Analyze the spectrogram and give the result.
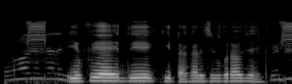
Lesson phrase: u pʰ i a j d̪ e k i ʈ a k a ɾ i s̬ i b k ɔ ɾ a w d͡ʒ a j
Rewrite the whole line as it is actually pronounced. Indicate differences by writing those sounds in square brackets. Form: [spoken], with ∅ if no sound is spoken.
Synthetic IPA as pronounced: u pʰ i a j d̪ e k i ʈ a k a ɾ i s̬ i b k ɔ ɾ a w d͡ʒ a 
